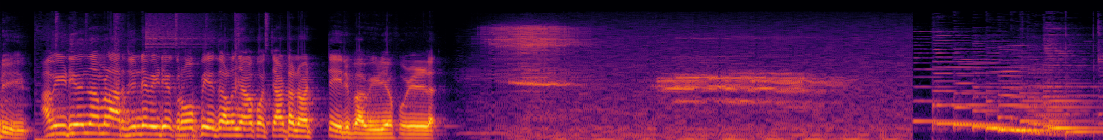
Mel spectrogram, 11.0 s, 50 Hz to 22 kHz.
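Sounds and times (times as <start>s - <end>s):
dark ambient music: 4.6s - 9.2s.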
